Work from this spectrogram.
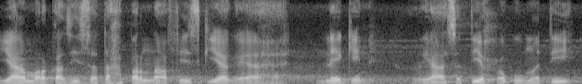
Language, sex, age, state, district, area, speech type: Urdu, male, 18-30, Bihar, Gaya, urban, spontaneous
